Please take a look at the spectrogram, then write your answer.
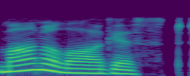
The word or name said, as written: monologist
